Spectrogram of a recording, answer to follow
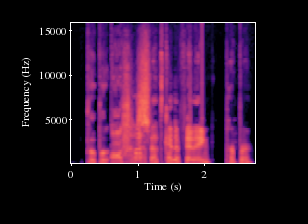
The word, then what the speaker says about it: purpuratus: Purpuratus. Purpuratus.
